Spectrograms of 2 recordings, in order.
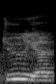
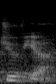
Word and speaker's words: Juvia: The Milk Makeup Primer, the Urban Decay Brow Endowed, and the Mauves by Julia, for Juvia's Place, not Julia, Juvia. Mispronunciation on my part.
